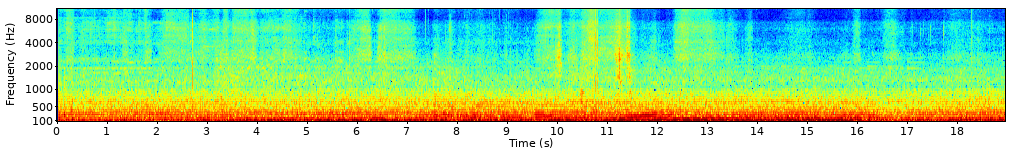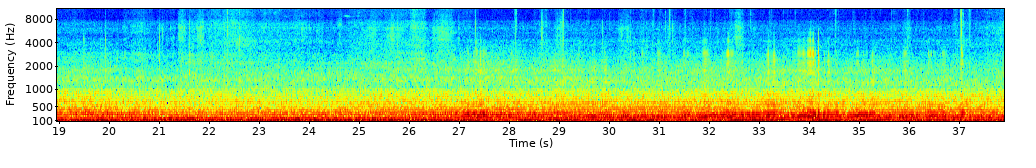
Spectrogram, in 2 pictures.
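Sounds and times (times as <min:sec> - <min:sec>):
road and engine rumble: 0:00.0 - 0:37.9
dashboard rattle: 0:28.5 - 0:37.6.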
